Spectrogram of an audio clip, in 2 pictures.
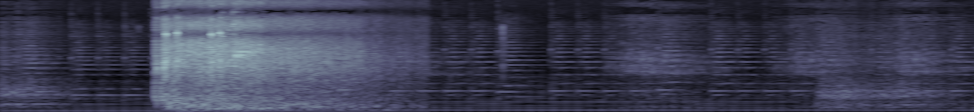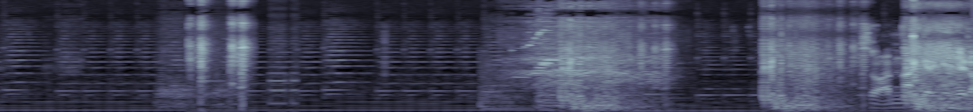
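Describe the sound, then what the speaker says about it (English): Loud bursts of Doom explosions and gunfire erupt repeatedly, with a person talking over the action between the blasts. "Explosions!"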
